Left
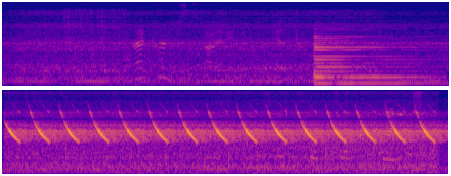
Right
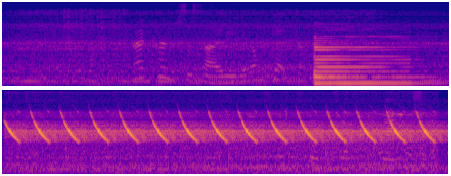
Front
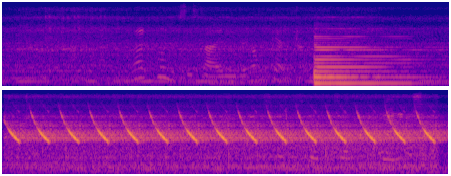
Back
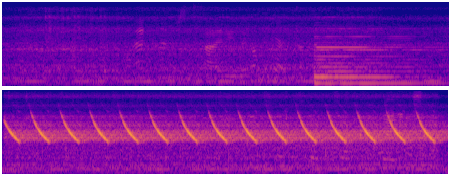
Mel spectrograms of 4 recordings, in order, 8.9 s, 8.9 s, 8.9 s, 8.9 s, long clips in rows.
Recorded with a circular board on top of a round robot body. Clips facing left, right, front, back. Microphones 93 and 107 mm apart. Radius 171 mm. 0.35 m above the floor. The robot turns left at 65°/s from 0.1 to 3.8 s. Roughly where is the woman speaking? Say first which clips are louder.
Right 1 dB, front 3 dB; ahead.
